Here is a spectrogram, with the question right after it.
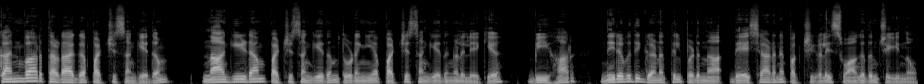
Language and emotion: Malayalam, neutral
